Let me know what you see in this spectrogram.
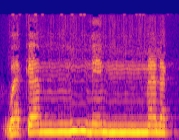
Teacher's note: كأن ما عنديش نون، كأن النون اتحولت لميم، ما هي ادغمت في الميم برضو، يبقى حدغم ميم مع ميم وحدغم نون مع ميم وكأنها كلها ميمات.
